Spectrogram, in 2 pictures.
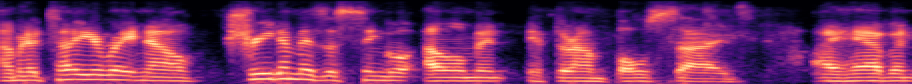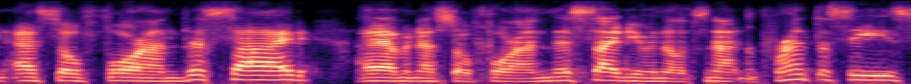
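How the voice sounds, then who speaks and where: The voice is bright and sharp in tone, moving at a fairly quick pace. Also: man, medium pitch for a man, ordinary pitch variation. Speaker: chemistry teacher. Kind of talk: tutorial. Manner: animated.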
